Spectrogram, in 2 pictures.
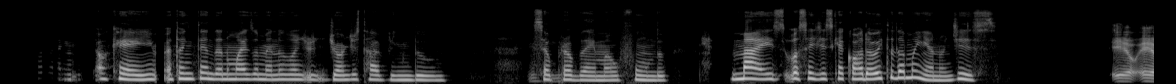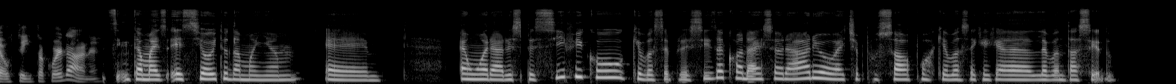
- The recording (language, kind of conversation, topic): Portuguese, advice, Como posso criar uma rotina matinal revigorante para acordar com mais energia?
- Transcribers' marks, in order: unintelligible speech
